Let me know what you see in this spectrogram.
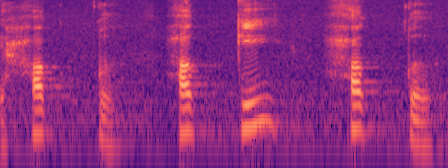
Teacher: قاف حرف قلقلہ ہے، جب اسے ساکن کریں گے تو آواز لوٹتی ہوئی محسوس ہونی چاہیے. دوسرا یہ کہ مشدد ہے تو جماؤ کے ساتھ پڑھیں گے، حق حق کی حق.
